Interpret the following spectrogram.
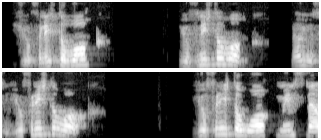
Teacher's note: the pitch of your voice goes up at the end of a sentence. आपके voice की जो pitch होगी वो हाई हो जाएगी सेंटेंस की एंड में, and it is used to seek confirmation. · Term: rising intonation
